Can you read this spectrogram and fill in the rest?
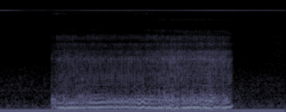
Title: snoring.mpg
